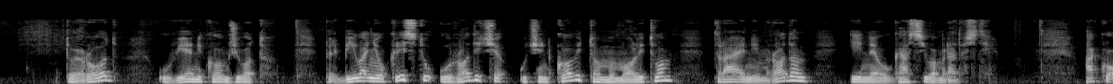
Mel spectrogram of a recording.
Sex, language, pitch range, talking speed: male, Croatian, 105-155 Hz, 100 wpm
